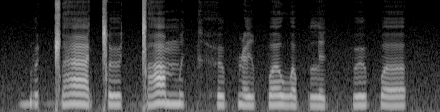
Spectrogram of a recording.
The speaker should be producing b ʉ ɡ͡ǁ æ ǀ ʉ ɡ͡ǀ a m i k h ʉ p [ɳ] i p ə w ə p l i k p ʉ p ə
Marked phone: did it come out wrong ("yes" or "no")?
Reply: no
